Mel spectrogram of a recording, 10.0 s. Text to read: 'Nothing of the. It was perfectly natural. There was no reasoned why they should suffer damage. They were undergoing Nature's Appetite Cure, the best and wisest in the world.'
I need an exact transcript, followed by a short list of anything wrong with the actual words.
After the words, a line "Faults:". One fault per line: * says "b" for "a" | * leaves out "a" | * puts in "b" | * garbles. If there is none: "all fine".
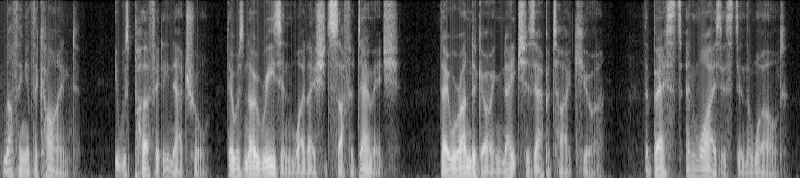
'Nothing of the kind. It was perfectly natural. There was no reason why they should suffer damage. They were undergoing Nature's Appetite Cure, the best and wisest in the world.'
Faults:
* puts in "kind"
* says "reason" for "reasoned"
